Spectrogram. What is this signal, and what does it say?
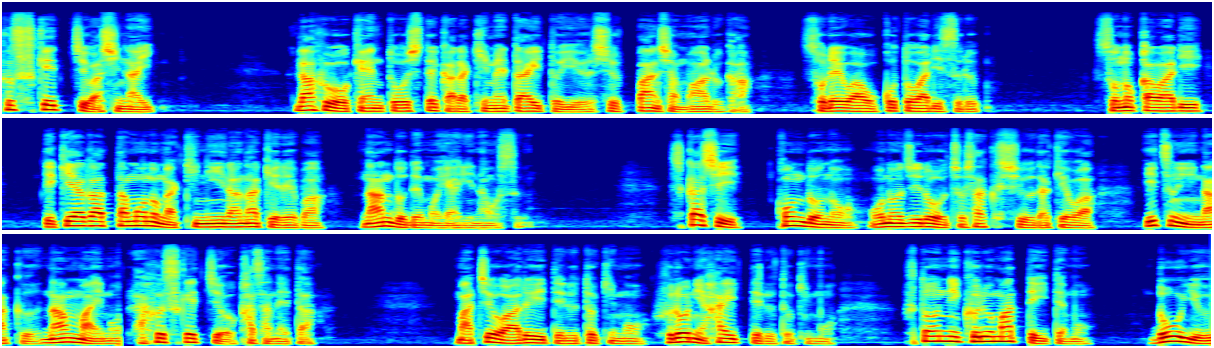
Speech in Japanese. There is no code.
